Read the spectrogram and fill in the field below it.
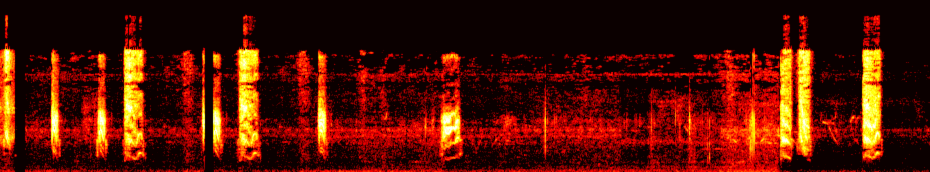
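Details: Double-collared seedeater female giving her call used to make males sing: about ten short shrill chips, clustered at the start and end with a sparser stretch in the middle, brief dropouts between.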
